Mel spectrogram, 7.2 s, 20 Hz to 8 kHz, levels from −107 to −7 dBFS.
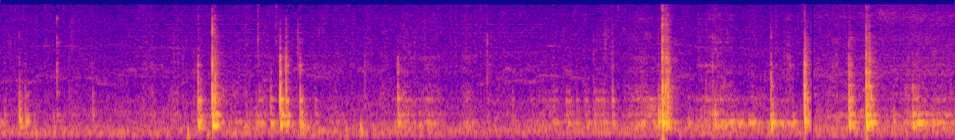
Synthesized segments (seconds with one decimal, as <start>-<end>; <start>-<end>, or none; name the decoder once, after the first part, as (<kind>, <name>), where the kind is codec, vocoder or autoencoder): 0.9-2.6 (vocoder, Vocos); 3.4-4.1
